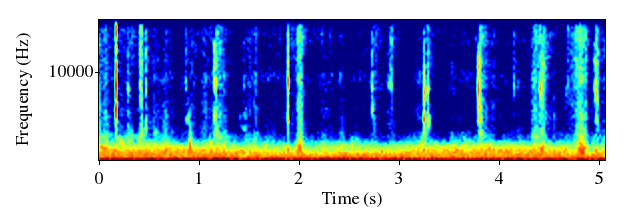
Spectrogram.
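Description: Wind buffeting the microphone: a steady low rumble, with scattered sharp crackling clicks.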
